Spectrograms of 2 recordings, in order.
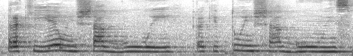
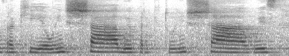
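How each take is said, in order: First: Enxague and enxagues with drawn-out GU, slowly; stressed U. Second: Enxague and enxagues stressed on XA, U as a glide. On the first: Teacher showing second variant, slow stress on U in enxague. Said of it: "com a sílaba tônica recaindo no U". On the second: Teacher conjugating first variant, stress on XA in enxague. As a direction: say en-XÁ-gue, stress on the A. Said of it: "se forem pronunciadas com A e o I tônico". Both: Shown as a demonstration.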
